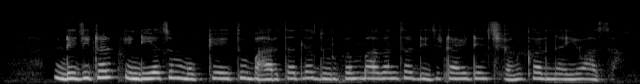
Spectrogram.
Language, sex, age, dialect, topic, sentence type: Marathi, female, 18-24, Southern Konkan, banking, statement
